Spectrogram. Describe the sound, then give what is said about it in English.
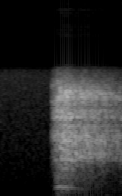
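A person takes a single deep breath that ends in a soft, airy exhale like a sigh. It starts after a moment of silence, stays quiet and fades gradually. “Take a deep breath in and out”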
